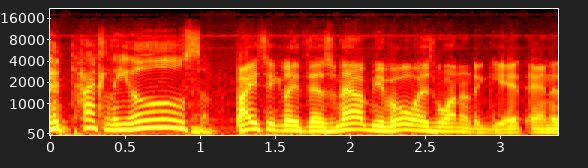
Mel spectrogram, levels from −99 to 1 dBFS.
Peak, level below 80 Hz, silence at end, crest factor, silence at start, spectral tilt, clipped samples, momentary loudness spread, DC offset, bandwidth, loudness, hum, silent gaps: -2 dBFS; -48 dBFS; 0 s; 16 dB; 0 s; -5.5 dB/octave; under 0.1%; 6 LU; under 0.1%; 13 kHz; -18 LUFS; none; none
